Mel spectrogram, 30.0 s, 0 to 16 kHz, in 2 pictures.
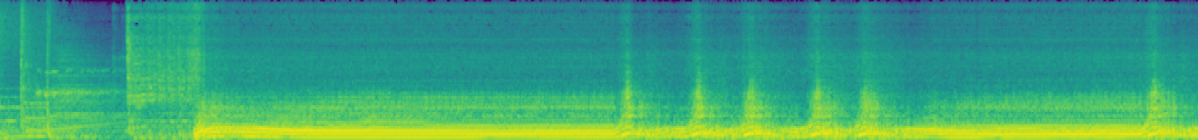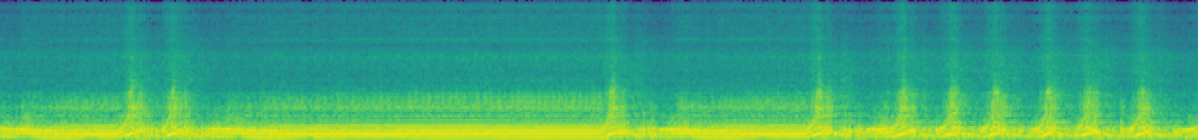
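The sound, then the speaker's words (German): A red Audi R8 supercar engine starts with a crank and catch, then idles with a deep rumble before being revved several times in sharp, rising bursts, held back by a soft limiter, that fall back to a steady burble, loud. “Und äh, das Auto, um das es heute geht, das klingt so.”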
